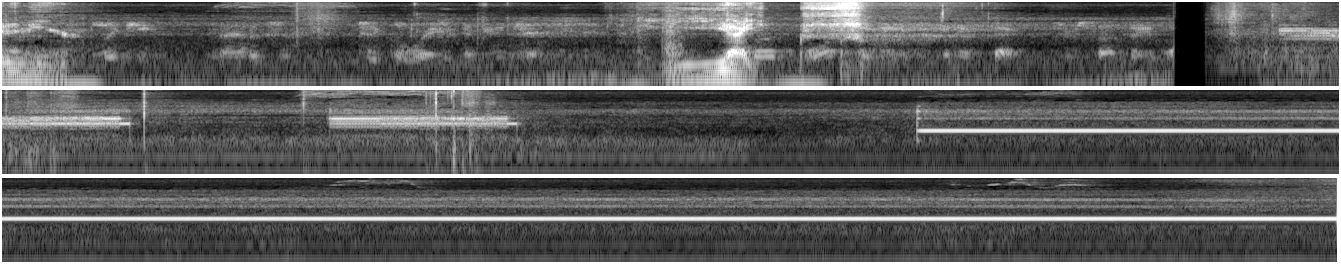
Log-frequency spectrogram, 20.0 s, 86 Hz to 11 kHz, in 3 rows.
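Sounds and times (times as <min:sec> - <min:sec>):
steady warning alarm tone: 0:06.4 - 0:07.4, 0:08.3 - 0:09.4, 0:11.3 - 0:20.0.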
